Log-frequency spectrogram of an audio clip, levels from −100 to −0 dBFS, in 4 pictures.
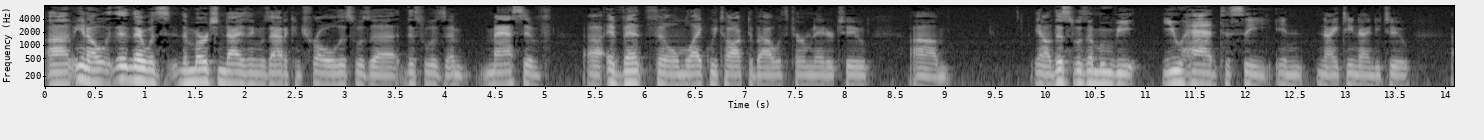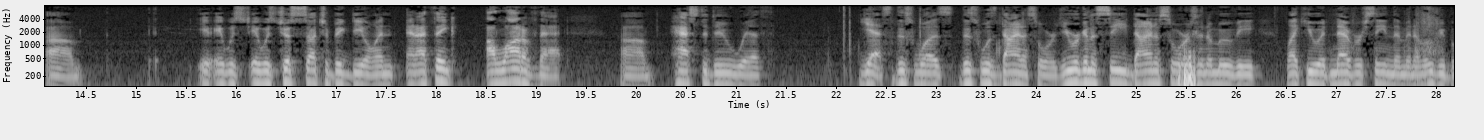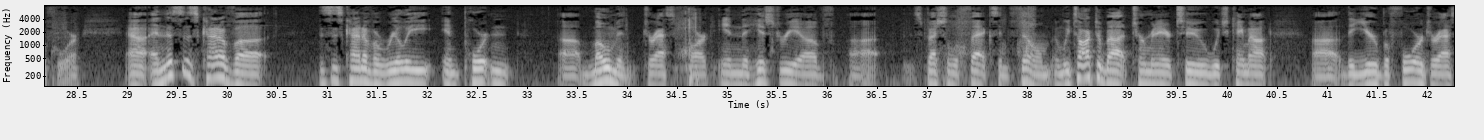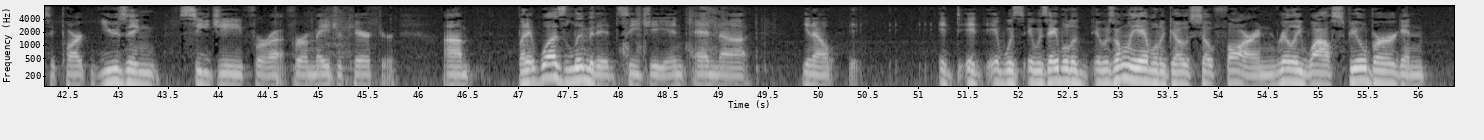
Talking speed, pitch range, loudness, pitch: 185 wpm, 110-130 Hz, -27 LUFS, 120 Hz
